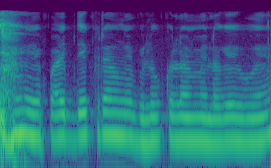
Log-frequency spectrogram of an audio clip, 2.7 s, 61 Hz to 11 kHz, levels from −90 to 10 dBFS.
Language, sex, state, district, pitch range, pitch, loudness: Hindi, male, Bihar, Darbhanga, 145-165 Hz, 155 Hz, -25 LUFS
